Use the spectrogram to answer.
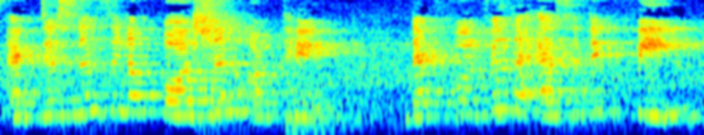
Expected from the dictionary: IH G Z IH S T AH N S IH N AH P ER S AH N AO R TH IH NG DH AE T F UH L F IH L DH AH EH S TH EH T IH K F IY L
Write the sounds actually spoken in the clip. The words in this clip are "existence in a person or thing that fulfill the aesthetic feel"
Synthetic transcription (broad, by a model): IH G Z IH S T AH N S IH N AH P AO SH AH N AO R T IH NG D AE T F UH L F IH L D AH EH S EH T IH K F IY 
